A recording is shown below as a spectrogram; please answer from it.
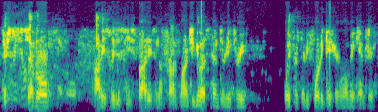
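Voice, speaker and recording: A man's voice: low-pitched, flat delivery, fast, breathy edge, no echo. A man speaking as a police officer at a scene, giving clipped, businesslike calls over a walkie-talkie. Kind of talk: terse police radio calls. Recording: archival lo-fi police radio.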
